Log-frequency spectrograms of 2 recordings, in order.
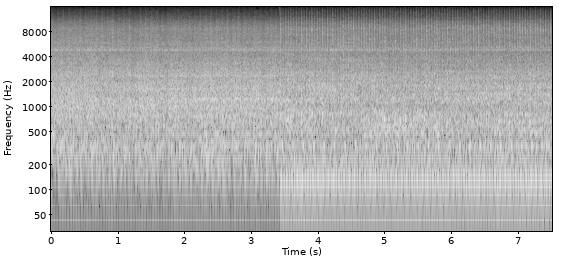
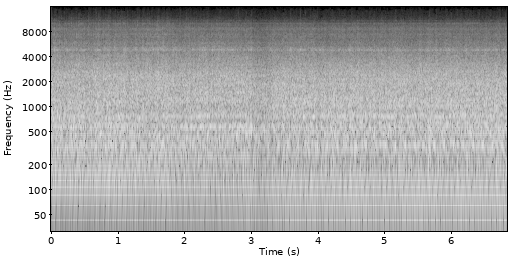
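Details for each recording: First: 68 Bronco with 4BT Cummins diesel, right after fitting new liquid-filled motor mounts: idle with uneven, loud chuffing over the clatter. Exhaust leak where the downpipe popped off, not fully locked on; vibration appears much reduced. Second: 68 Bronco with 4BT Cummins diesel at idle after new liquid-filled motor mounts: steady, even, low smooth beat with no shake or knock. Before, the mirror blurred from vibration at idle.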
